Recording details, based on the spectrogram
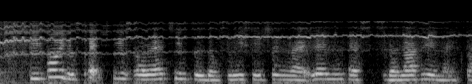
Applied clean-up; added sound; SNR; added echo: neural mask model RNNoise.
